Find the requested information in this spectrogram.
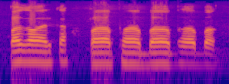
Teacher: इसमें होठ से उच्चारण होता है क्योंकि इसको बोलेंगे तो आपका होठ सटता है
